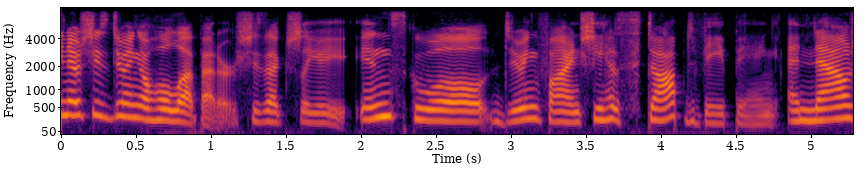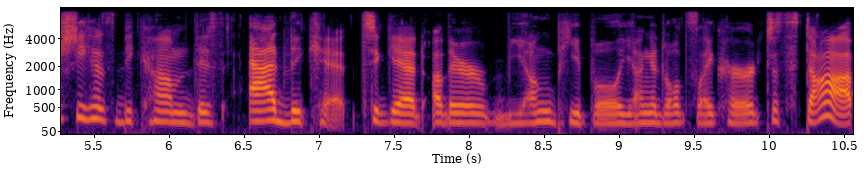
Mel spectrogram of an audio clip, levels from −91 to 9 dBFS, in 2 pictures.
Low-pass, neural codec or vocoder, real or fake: 7.2 kHz; none; real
